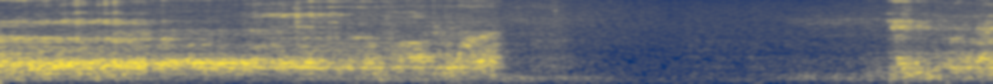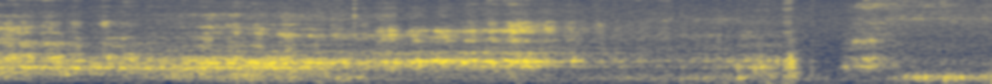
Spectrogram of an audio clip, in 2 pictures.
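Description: Permanent marker drawing lines across the acrylic-painted tray surface: two long strokes with a pause of about a second and a half between them.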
